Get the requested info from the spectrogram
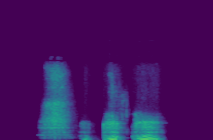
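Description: A man clearing his throat: a short rasping breath, then three quick throaty sounds with pitch, the last two loudest, all within about a second.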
